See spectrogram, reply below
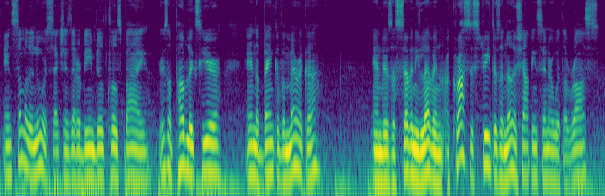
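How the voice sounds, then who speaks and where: A man's voice: mid-range voice, normal speed. A man giving an unscripted driving tour from inside a car, pointing out passing sights in short phrases. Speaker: vlogger narrating a drive. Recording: loud car and road noise. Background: car engine and traffic noise.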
